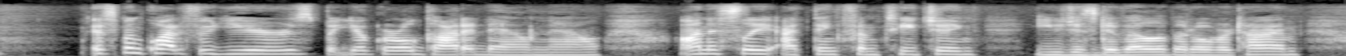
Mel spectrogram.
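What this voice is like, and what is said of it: Usual voice. Nothing is said of it.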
